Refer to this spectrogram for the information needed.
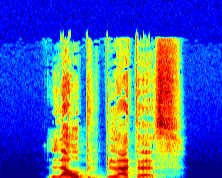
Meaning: genitive singular of Laubblatt
- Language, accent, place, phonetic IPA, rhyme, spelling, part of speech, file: German, Germany, Berlin, [ˈlaʊ̯pˌblatəs], -aʊ̯pblatəs, Laubblattes, noun, De-Laubblattes.ogg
